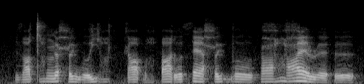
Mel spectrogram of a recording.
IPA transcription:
ðœ˩˧˩tˤo̤˧˥˧ŋɵ˧˥˧ ħʉ˩˧˩wo˨˩˦jɑ̤˩˧˩ kːɑ˩˧˩ɓɑ̤˨˩˦ ʔɑ˩˧˩ɾo˥˧ θæ˥˧ħʉ˧˥˧ bo˥˧ | ʕɑ̤˧˥˧ʕæ˥˧ ɹœ˨˩˦ʔɵ˩˧˩

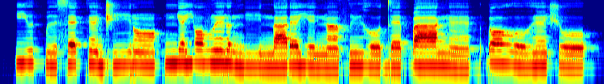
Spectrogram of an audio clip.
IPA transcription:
jɨ˦˨k͡pɨ˨sɛ˦ kɛ̃˦d͡ʒiː˦ɾɔ̃˦ | ɲɛ˦jɔ˦vɛ̃˦ɾə˨ ŋiː˨na˨˦ ɾɛ˧je˨ŋã˨fĩ˧ ɣo˨dɛ˨ ɓaː˦ŋɛ̃˨ | ɗɔ˦ɣo˨ɣɛ̃˧ʃo˨

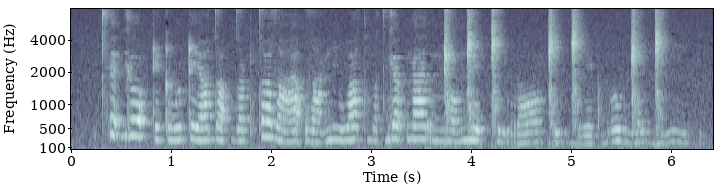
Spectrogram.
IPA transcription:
t̪ʰɛ˥ʔ ɡʲɔː˥ʔ ʈi˨˩ʈwu˩˥ʈeː˧˩˧dˤɯ˧˩˧ʔ dˤu˨˩ʈtˤo˥zˤaː˧˩˧ʔ zˤa˨˩ŋi˦˨wo˧˥˧tˤ bo˦˨tˤɡʲoː˥ʔŋaː˥r ŋ͡ǁɔ˧˩˧ ŋ͡ǁe˥ʔǁi˧˩˧rɔː˩˥ ǁi˩˥ɡ͡ǁeː˨˩ʈbɤ˧˥˧w ŋ͡ǁe˧˥˧ɡ͡ǁiː˧˥˧ʔ

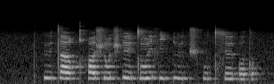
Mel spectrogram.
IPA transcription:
pʰʉtaʊ̯ qʰoʃɔ̃ʃɗẽ tõɪ̯si ɠʉt͡ʃʰut søʔɔt

